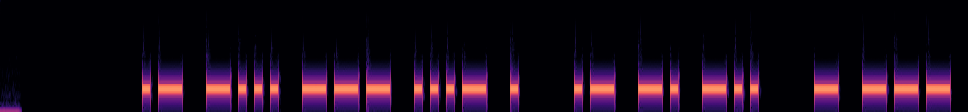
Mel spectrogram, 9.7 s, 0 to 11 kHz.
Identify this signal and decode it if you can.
Morse code, heard as a keyed tone, about 15 wpm, 700 Hz. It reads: ABOVE AND TO
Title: Sentences from Top 1000 Words - Review Part 2 - 15wpm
